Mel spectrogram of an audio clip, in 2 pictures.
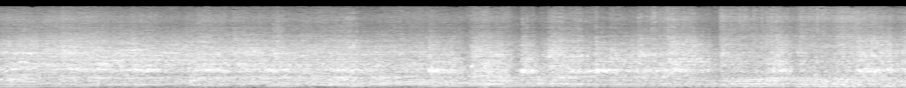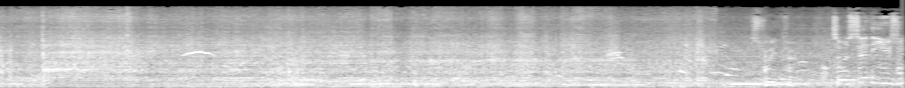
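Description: Small engine of a hydraulic rescue-tool power pack running steadily, with voices and crowd chatter over it.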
